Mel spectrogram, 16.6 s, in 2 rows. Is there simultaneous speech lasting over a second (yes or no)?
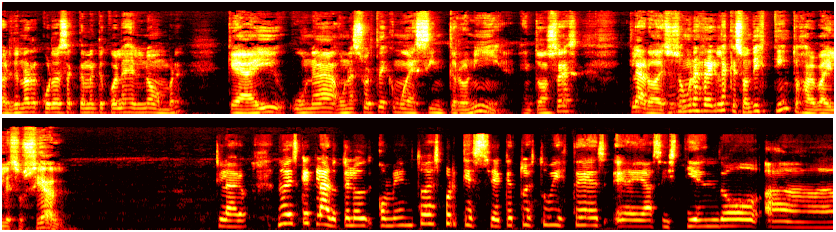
no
